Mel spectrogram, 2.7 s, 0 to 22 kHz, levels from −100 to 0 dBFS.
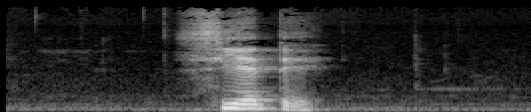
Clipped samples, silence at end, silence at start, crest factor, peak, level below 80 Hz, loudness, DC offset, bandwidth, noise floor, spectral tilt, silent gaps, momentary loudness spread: under 0.1%; 1.1 s; 0.9 s; 22 dB; -2 dBFS; -58 dBFS; -19 LUFS; under 0.1%; 16 kHz; -56 dBFS; -4.5 dB/octave; none; 20 LU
